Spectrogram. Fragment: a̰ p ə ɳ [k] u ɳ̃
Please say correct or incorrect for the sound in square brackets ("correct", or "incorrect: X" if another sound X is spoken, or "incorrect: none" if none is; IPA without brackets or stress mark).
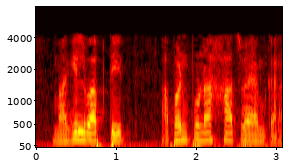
incorrect: p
